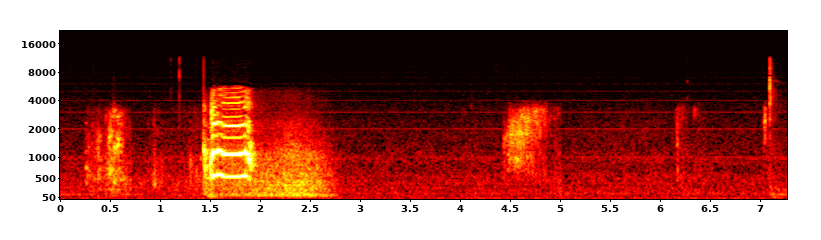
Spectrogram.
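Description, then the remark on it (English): A chicken rummaging through cards clucks: a soft cluck, then one loud, drawn-out squawk, and a couple more quiet clucks spaced out among stretches of near silence, with no one talking. “This chicken here, it's just rummaging through my cards.”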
